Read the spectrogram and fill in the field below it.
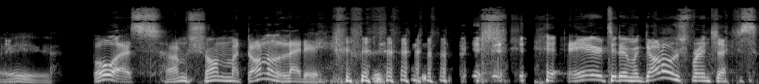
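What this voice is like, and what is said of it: Thick put-on Scottish accent. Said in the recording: “that real thick Scottish accent”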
